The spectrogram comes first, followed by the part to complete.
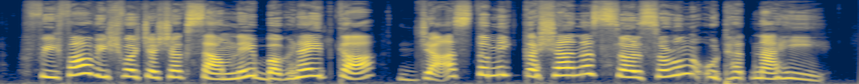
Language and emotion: Marathi, happy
